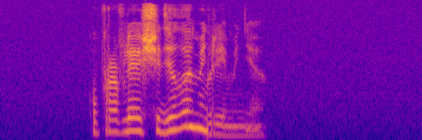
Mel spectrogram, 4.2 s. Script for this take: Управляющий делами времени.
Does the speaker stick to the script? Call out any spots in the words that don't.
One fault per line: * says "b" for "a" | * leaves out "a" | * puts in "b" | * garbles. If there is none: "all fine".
all fine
